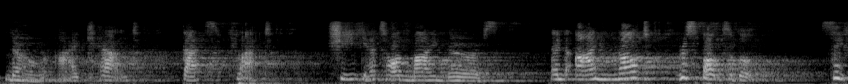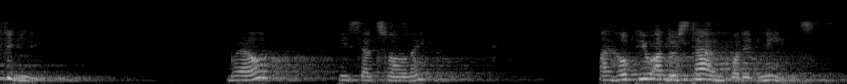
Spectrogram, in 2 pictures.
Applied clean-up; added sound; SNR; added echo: none; none; none; reverberation time 2.6 s.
